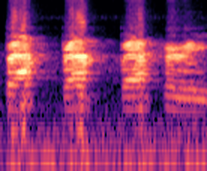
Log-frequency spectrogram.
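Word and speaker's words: Braucher: Before we dive in too far, am I pronouncing that correctly? Is it Broucher or is it Broucher? Does it matter? – Broucher is good. That's fine.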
